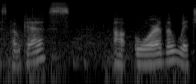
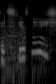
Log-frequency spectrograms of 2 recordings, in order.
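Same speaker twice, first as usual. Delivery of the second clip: shocked; 12 semitones higher, 4 dB quieter than usual. Retold or imitated. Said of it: "I'd be like".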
